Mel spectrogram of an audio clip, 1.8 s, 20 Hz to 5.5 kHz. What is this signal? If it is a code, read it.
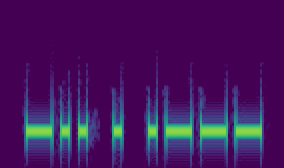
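Morse code, heard as a keyed tone, about 22 wpm, 600 Hz. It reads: DEJ
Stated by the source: Morse practice of short Danish words at 22 wpm, from CW med Gnister.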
